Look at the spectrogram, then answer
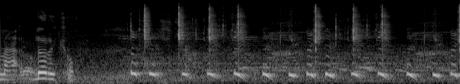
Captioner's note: imitating gun firing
